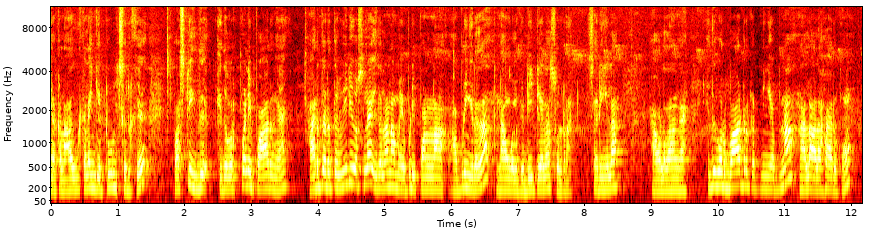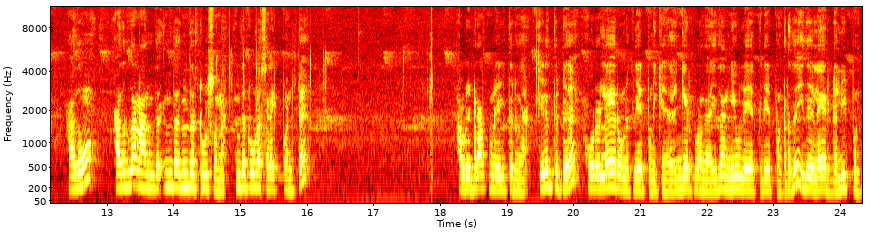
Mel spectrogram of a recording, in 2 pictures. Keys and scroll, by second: 3.0 ctrl+-, 7.4 ctrl+-.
